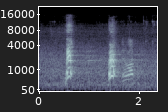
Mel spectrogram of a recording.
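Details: Free in the park, a male Miniature Pinscher named Eden lets out two sharp high barks nearly a second apart, the second trailing into a brief whiny tone.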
